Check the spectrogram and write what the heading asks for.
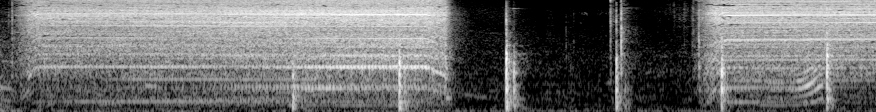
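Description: A power drill whines steadily, winds down to a stop, gives a few short bursts, then revs back up to full speed as a girl drills while building a soapbox car.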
